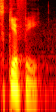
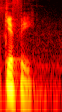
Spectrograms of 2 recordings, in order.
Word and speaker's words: sci-fi: And he says it shouldn't even be pronounced sci-fi. It's skiffy. The way it's spelled, it should be pronounced skiffy.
